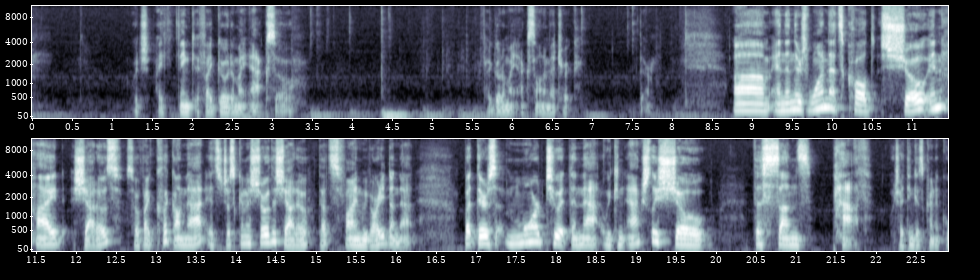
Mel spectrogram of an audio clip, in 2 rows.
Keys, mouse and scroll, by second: 4.3 super+e.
